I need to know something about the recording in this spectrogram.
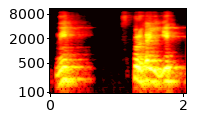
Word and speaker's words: നിസ്പൃഹൈ: പിന്നെ നിസ്പൃഹൈ എന്നാണ്. നീ നി സ്പൃഹൈ നിസ്പൃഹൈ. നിസ്പൃഹൈ.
